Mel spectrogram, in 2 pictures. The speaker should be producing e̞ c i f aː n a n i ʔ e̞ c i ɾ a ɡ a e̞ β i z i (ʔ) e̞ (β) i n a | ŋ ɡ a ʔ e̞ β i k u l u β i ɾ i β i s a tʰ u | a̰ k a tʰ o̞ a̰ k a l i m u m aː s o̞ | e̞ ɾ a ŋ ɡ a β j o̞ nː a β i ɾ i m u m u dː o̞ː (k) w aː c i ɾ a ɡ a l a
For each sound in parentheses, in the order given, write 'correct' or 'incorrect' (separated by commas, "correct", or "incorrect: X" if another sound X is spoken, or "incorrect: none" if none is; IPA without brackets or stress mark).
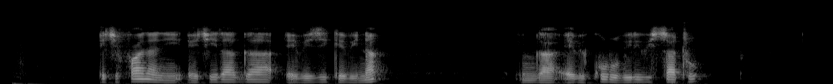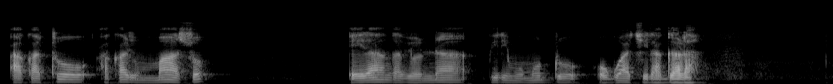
incorrect: k, correct, incorrect: ɡ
